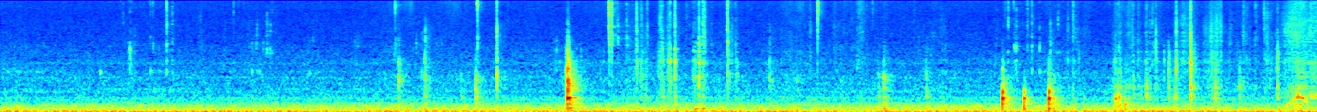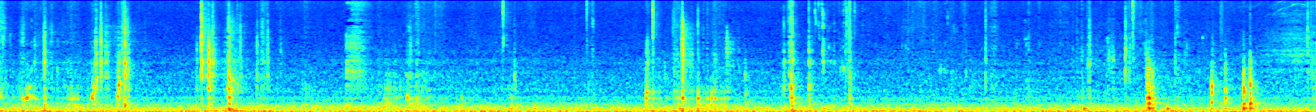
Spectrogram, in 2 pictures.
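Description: Small objects being picked up and set down on a tabletop: scattered clicks, taps, light clinks and scrapes, with a few sharper knocks about six and ten seconds in, over a steady low hum.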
